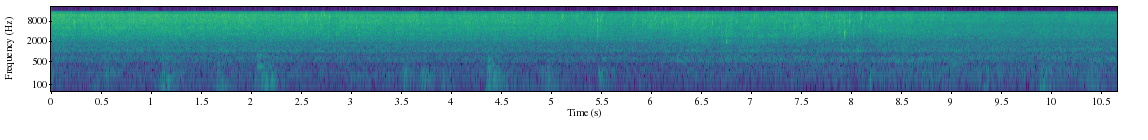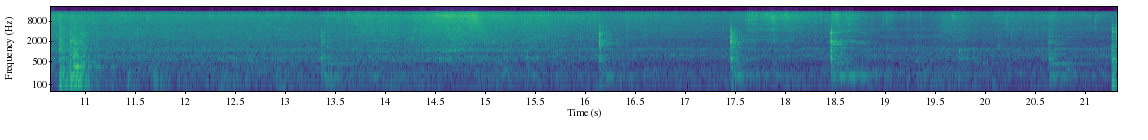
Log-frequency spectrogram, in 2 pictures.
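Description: Onion and tomato masala sizzling in an enamelled cast-iron pot while it is stirred with a wooden spoon, the sizzle slowly fading once hot water has been added to the pan. The spoon knocks against the pot now and then, loudest about halfway through.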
